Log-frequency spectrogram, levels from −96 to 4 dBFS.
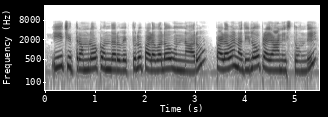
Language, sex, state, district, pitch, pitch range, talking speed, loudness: Telugu, female, Telangana, Hyderabad, 255 Hz, 240-285 Hz, 100 wpm, -13 LUFS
